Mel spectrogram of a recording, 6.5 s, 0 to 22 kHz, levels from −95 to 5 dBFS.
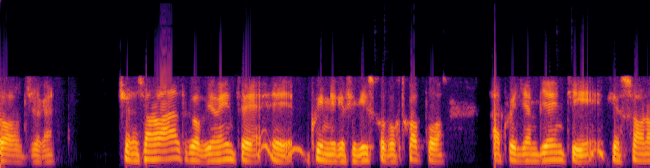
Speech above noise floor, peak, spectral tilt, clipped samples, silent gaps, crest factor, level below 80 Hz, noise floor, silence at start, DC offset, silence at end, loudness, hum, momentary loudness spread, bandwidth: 55 dB; 0 dBFS; -8 dB/octave; under 0.1%; none; 16 dB; -62 dBFS; -70 dBFS; 0 s; under 0.1%; 0 s; -16 LUFS; none; 6 LU; 7.6 kHz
